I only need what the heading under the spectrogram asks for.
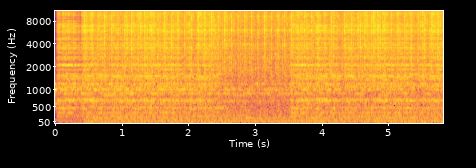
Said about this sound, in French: Wistiti s'assied devant un grand volant. Tiens, pense Nico, je ne me souviens pas avoir mis ce volant ici. Aussitôt, la machine se met à vibrer.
